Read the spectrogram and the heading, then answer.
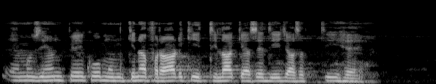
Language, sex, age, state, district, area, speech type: Urdu, male, 18-30, Uttar Pradesh, Saharanpur, urban, read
